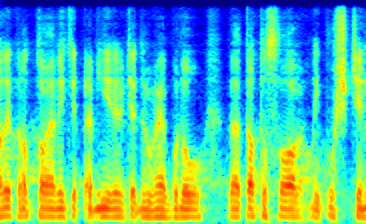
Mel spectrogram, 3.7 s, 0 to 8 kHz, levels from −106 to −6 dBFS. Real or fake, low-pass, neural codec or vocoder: fake; 7.2 kHz; codec, 16 kHz, 0.5 kbps, FreqCodec, larger model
